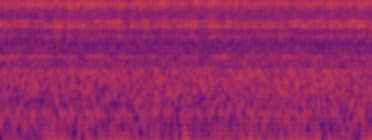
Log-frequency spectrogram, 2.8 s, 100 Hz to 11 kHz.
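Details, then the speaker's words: 2-ton heat pump, no heat, low side ~50 psi (expected 85–96) and high side ~350, liquid line and outdoor coil freezing: constant droning compressor hum with thin steady tones; compressor noise from low refrigerant charge. "And we got this noise on this compressor. So as you can see, it's about 50 on my low side and about 350 on my high side."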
